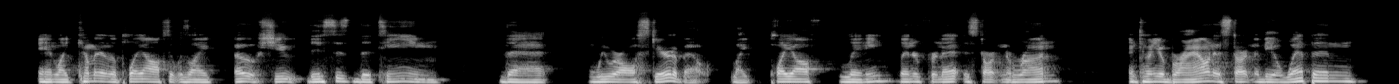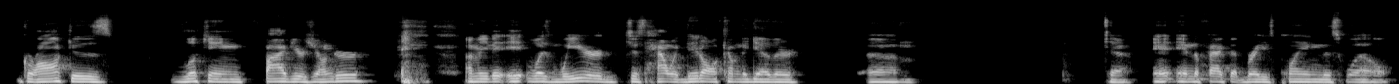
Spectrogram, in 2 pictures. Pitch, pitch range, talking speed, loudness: 120 Hz, 110-130 Hz, 145 wpm, -17 LUFS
